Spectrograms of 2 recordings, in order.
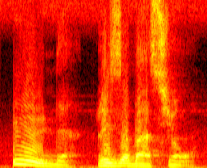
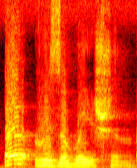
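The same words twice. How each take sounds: First: "Une réservation" with rounded u and French r; French pronunciation. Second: Said in the usual way. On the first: Shown as a demonstration. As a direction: teach "Une réservation" ending in nasal -syon. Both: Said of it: "How do you say it in French".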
